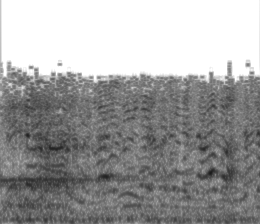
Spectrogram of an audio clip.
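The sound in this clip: A rally crowd answers the Naara-e-Takbeer chant in a loud, massed shout, many voices merging into a dense roar that swells and dips briefly.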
